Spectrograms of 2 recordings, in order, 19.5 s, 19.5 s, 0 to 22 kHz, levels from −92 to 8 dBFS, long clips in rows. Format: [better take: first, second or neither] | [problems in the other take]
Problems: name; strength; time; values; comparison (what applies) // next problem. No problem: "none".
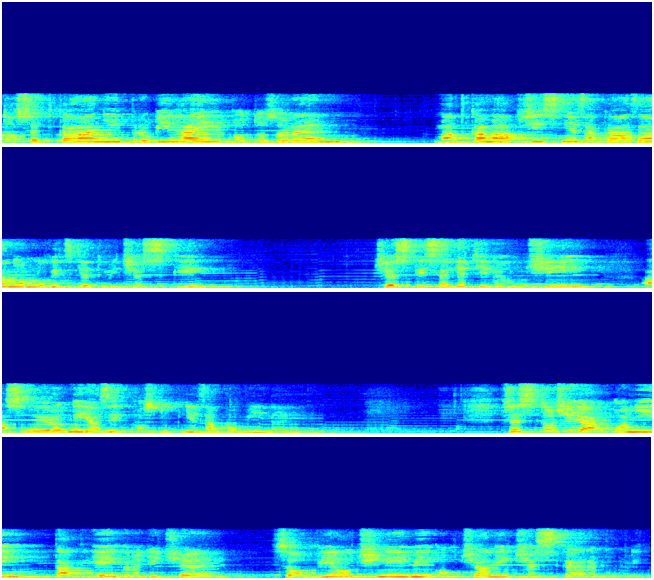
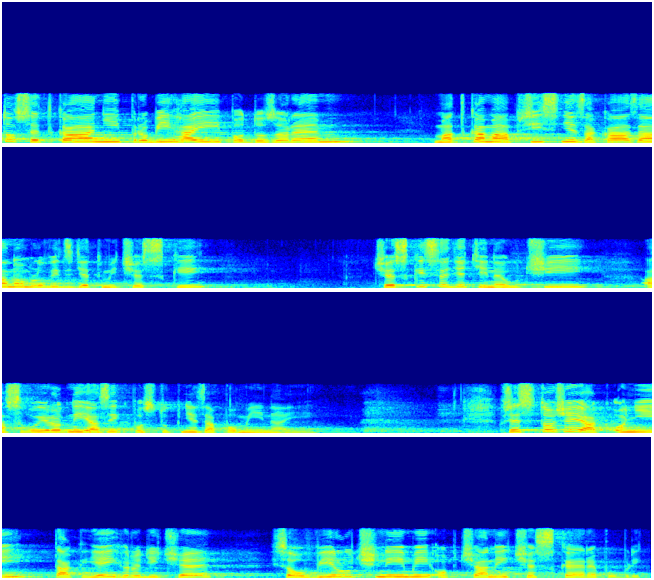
second | noise reduction (neural separator model SepFormer DNS4)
